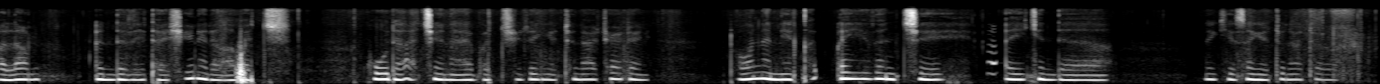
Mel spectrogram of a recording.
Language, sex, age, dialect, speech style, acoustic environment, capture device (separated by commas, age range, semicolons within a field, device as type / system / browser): Hausa, female, 25-34, Nigeria - Kano, tired, silence, mobile / Linux / Chrome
